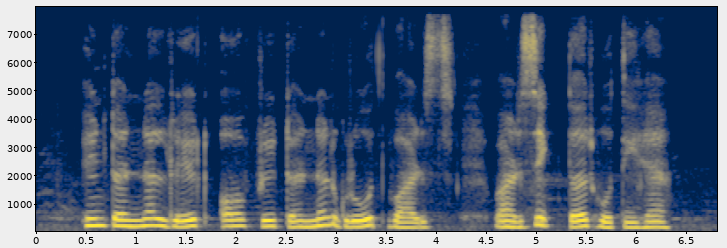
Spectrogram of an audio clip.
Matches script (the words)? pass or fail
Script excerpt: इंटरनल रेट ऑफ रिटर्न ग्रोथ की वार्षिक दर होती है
fail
